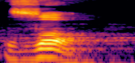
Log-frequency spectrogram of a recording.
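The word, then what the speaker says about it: ظاء: Kemudian selanjutnya adalah huruf Do. Nah, d ini bentuk mulutnya sama masih seperti huruf th. Hanya menggunakan huruf z.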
